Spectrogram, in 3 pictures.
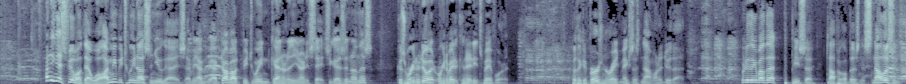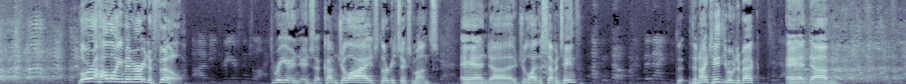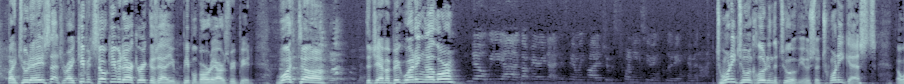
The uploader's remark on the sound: perform live at the Comedy Bar in Toronto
